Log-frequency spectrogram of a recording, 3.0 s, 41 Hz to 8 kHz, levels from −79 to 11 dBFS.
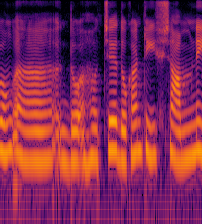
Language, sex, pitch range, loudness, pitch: Bengali, female, 180-220 Hz, -15 LUFS, 195 Hz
